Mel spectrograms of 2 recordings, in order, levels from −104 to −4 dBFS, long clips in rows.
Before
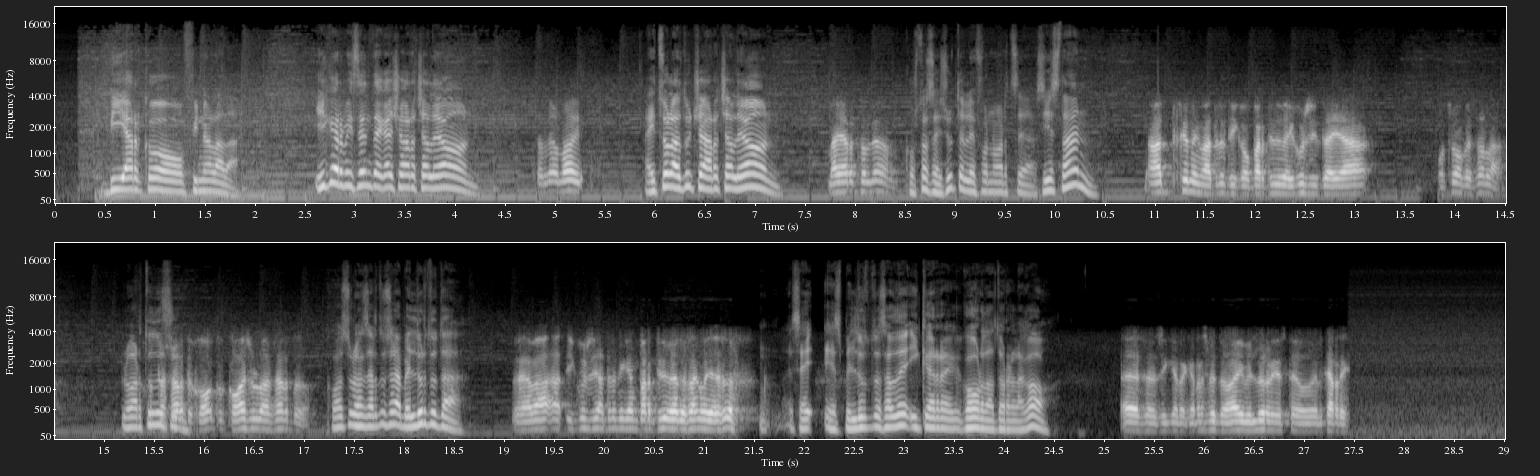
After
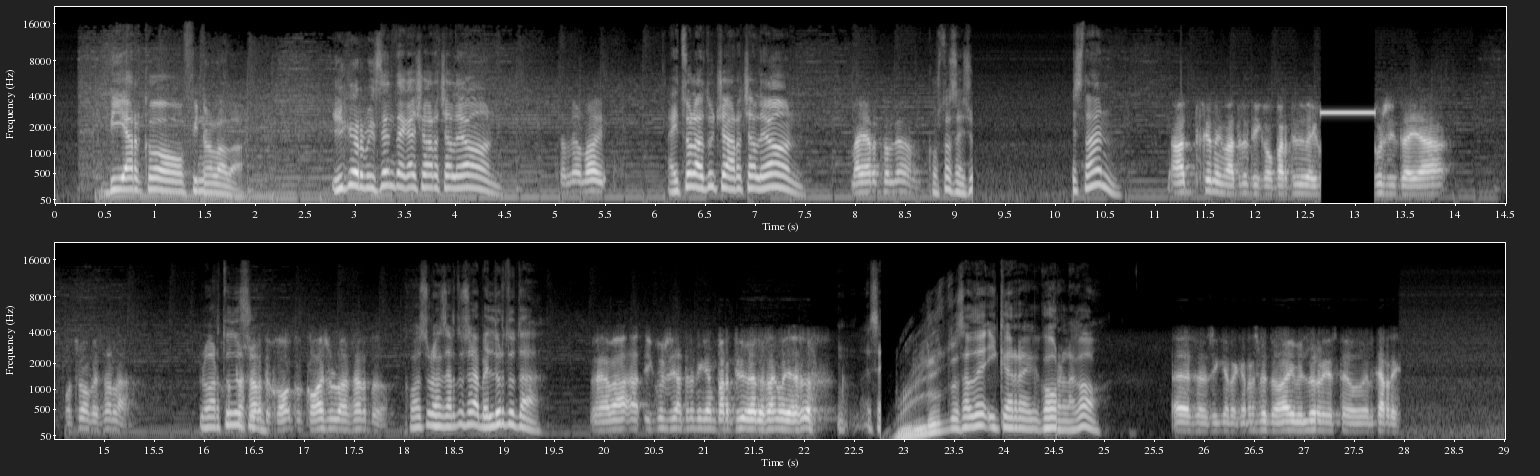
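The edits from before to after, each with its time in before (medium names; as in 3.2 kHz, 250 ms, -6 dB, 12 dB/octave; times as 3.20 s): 1.50–3.04 s: speed 87%
8.95–9.96 s: room tone
12.43 s: add tone 2.79 kHz -22.5 dBFS 0.55 s
21.99 s: tape start 0.85 s
23.75–24.02 s: delete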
